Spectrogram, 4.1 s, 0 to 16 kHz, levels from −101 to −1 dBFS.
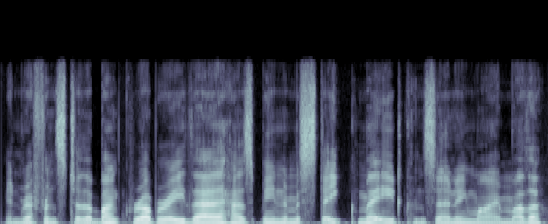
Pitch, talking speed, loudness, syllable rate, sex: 100 Hz, 220 wpm, -18 LUFS, 6.4 syllables/s, male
